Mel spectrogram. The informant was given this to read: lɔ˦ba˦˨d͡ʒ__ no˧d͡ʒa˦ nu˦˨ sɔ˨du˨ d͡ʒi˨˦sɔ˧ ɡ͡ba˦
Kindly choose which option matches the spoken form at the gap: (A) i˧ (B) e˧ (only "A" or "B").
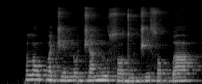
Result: B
